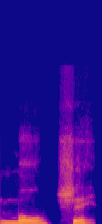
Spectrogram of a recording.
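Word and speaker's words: משה: It's pronounced O, and the shin dot on the top right of the shin, SH, making it SH instead of S, as well as the segol vowel, which are those 3 dots, look like a smiley face, those 3 dots, that gives you the eh sound, making an eh. So in pronouncing it, we get Moshe.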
